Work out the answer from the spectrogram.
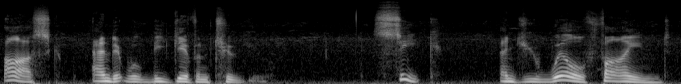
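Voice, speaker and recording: A man reads scripture aloud in a measured, deliberate way, using pauses and emphasis for dramatic effect. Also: medium pitch, expressive. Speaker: reader of scripture.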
